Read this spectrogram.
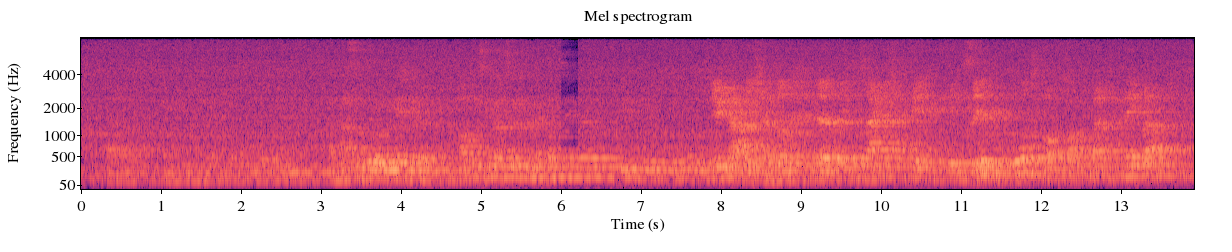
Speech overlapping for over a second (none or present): present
